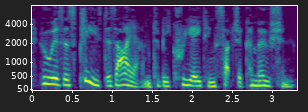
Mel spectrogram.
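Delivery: ordinary delivery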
